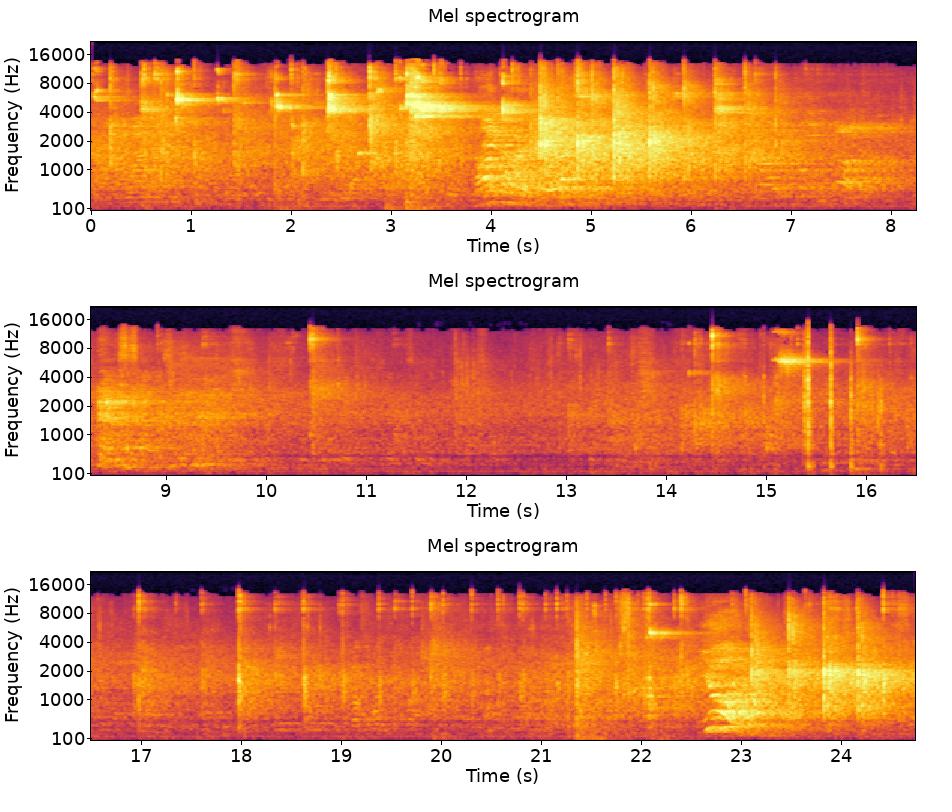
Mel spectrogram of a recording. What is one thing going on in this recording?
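A ball clicks rapidly back and forth across a table.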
